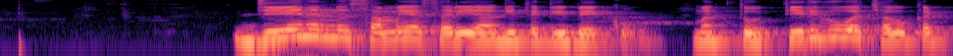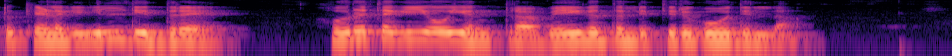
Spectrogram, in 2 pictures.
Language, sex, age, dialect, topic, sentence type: Kannada, male, 18-24, Mysore Kannada, agriculture, statement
